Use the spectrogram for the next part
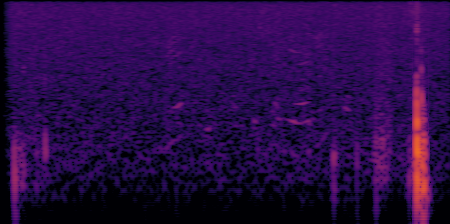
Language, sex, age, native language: Icelandic, male, 10, Icelandic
